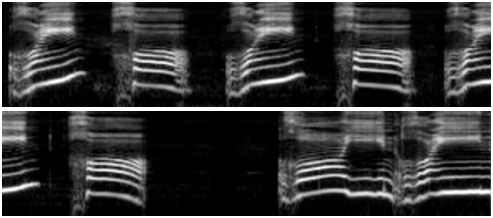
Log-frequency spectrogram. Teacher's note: அதோட கேரக்டரோட வெளிய வரும் முதல்ல இதை ஹெவி பண்ணனும் அதாவது வல்லினமா உச்சரிக்கணும் நம்மளுடைய நாவோட பின்பகுதியை தொண்டைக்கு நெருக்கமான பகுதியை உயர்த்தி இந்த எழுத்துக்களோட சத்தம் வந்து வெளிய வரும்போது ஒரு குகைக்குள்ள இருந்து வெளிவர் மாதிரி ஹெவி பண்ணி ஒரு ஸ்கிராட்ச்சோட இந்த எழுத்துக்களை உச்சரிக்கணும் · மேல் தொண்டையிலிருந்து வெளிப்படும் எழுத்துக்கள் ரெண்டு வைன் ஹா இந்த ரெண்டு எழுத்துக்களும் வல்லினமா உச்சரிக்கணும் இந்த ரெண்டு எழுத்துக்களுமே வல்லின எழுத்துக்கள் தான்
